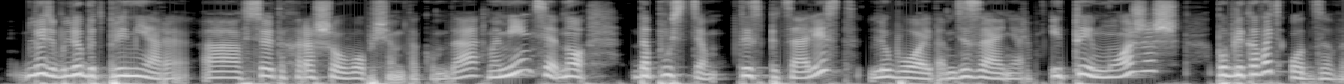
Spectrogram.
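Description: Lively in intonation, a woman speaks at a moderate pace in an unremarkable speaking voice, recorded very cleanly with a silent background. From Pskov region, Russia. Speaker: personal branding consultant. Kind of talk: interview. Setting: studio.

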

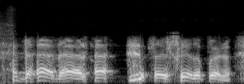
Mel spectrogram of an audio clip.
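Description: Here a man speaks with ordinary pitch variation. Background noise is noticeable. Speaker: caller. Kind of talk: casual chat. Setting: phone call.

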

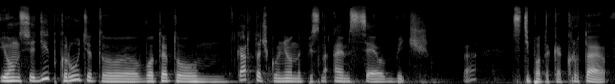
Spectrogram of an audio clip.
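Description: With a dark, mellow tone and fairly high pitch, a man speaks in a dry, close sound with no echo. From southern Russia, Yeysk. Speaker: venture capital investor. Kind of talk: casual interview. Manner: hesitant, many fillers.

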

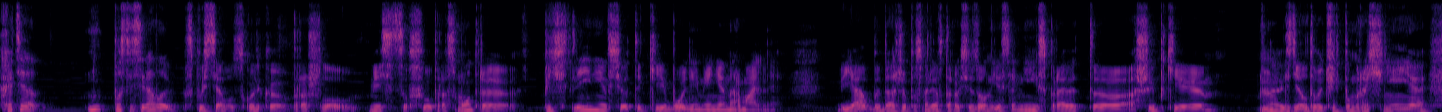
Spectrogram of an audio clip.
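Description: The tone is bright and sharp, with lively intonation. Loudness stays very even at a moderate pace. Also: man, medium pitch for a man. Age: young. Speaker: film podcast co-host. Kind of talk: casual chat.

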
